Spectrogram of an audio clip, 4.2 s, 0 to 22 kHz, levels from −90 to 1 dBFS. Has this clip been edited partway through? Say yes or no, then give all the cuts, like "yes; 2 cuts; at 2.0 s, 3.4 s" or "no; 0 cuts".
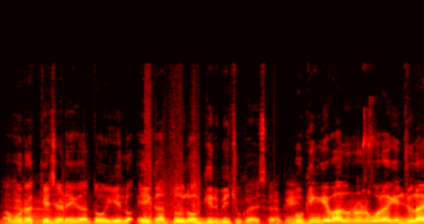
yes; 1 cut; at 2.7 s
